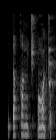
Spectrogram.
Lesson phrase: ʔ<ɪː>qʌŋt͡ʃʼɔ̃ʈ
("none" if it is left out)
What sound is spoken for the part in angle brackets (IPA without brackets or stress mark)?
ɪ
